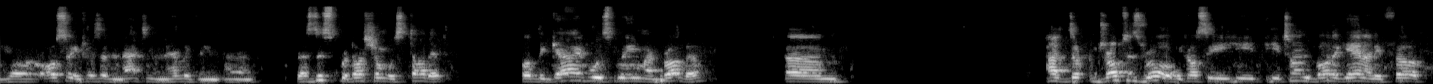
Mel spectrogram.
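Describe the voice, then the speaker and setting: A middle-aged man, a guest actor chatting casually on a video call, relaxed and jokey. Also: fairly high pitch, poor audio. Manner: relaxed, laughs often, jokey. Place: indoors, room with curtains. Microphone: webcam mic on video call.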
